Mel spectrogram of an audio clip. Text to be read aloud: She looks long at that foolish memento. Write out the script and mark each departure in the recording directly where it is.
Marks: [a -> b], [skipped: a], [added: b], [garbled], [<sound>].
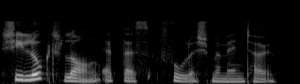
She [looks -> looked] long at [that -> this] foolish memento.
